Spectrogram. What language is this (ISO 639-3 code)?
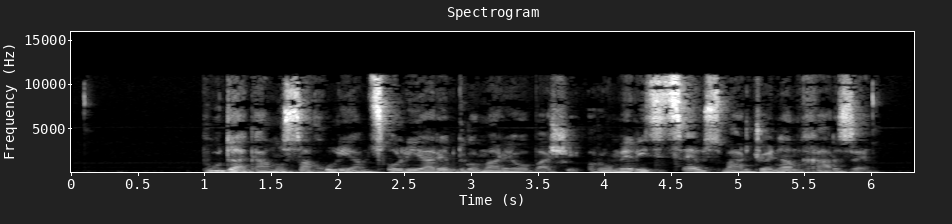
kat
